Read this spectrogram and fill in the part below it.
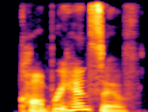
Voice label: "comprehensive", english

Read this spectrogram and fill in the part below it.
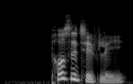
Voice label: "positively", English

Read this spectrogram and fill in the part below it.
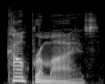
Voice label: "compromise", english

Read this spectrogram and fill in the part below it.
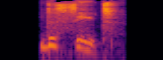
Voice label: "deceit", English

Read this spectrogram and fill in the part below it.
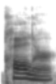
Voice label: "caller", spelling

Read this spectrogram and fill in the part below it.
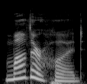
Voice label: "motherhood", voice, spelling

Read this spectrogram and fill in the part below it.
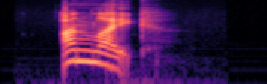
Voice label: "unlike", English spelling voice

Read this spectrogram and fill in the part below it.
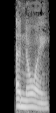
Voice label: "annoy", spelling

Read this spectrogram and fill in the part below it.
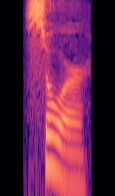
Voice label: "sore", English voice

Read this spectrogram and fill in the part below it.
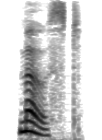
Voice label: "most", voice, spelling

